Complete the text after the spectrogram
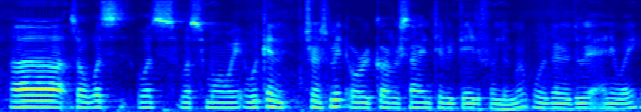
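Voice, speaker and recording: Over noticeable background noise, a man with a non-native accent speaks at a moderate pace and a fairly high pitch, his intonation fairly even. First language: not English. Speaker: gaming let's player. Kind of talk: gameplay commentary. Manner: casual, hesitant.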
